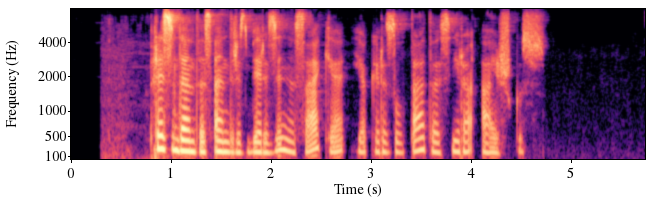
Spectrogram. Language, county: Lithuanian, Kaunas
